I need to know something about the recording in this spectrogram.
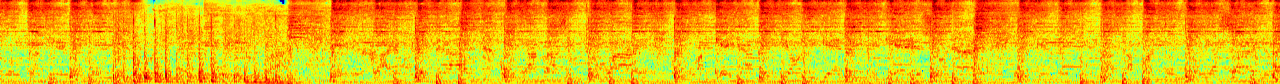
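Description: Acoustic drum kit played along with a pop-rock backing track in a stretch with no singing. It gets louder and busier about one to three seconds in, then settles into a steady beat.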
